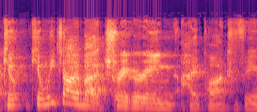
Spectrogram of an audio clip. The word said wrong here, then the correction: hypertrophy: and what it takes? – Hypertrophy? – Yeah. – Hypotrophy. – How do you say? Hypertrophy. – Or hypertrophy. I always have a problem with that word, hypertrophy.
